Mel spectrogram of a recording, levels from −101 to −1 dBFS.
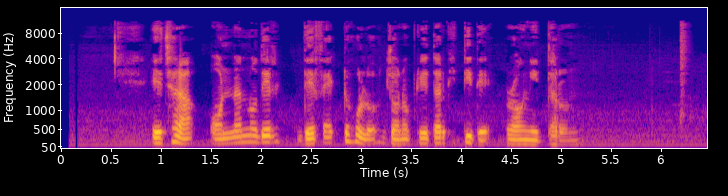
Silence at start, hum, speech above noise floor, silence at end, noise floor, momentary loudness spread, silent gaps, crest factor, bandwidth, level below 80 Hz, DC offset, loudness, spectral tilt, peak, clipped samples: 0.5 s; none; 31 dB; 0.2 s; -53 dBFS; 17 LU; none; 22 dB; 11.5 kHz; -68 dBFS; under 0.1%; -23 LUFS; -5.5 dB/octave; -2 dBFS; under 0.1%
